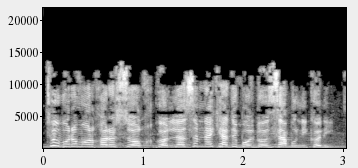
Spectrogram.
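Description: A woman dubbing a sharp-tongued middle-aged mother who runs a restaurant and scolds with heavy sighs. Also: high-pitched, faint music behind, natural voice. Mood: scolding. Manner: scolding, sighing. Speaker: restaurant owner. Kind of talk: dubbed drama acting.

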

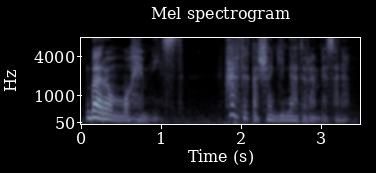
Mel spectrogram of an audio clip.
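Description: A woman's voice: sits low, big pitch swings, husky, dry recording, heavily acted. A woman playing a bitter teenage girl. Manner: bitter, rising to shouting. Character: angry teenage girl confronting her mother. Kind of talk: dubbed drama.

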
